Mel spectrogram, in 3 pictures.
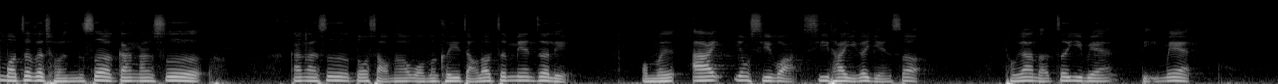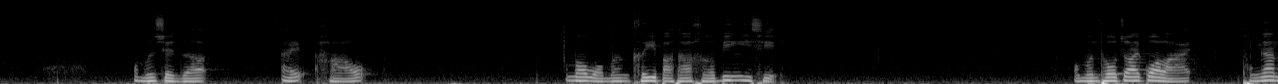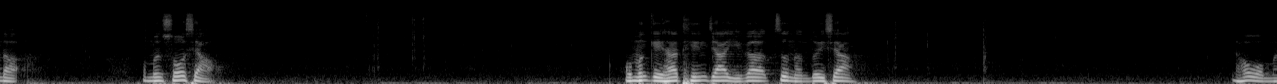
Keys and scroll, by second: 6.7 i, 19.1 ctrl+e, 25.6 ctrl+t, 29.4 Return, 34.0 ctrl+shift+z, 35.0 ctrl+t.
